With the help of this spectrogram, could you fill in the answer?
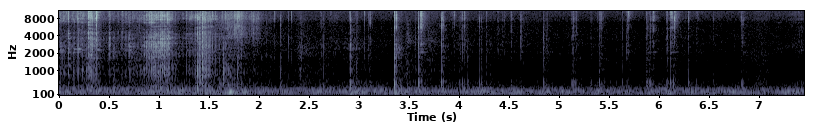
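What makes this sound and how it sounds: A gold-coloured, brass-like twisted metal neck torc, an open solid-rod ring about 15 cm across with flared terminals, is held in both hands near the camera and handled and tapped with fingertips and nails. Quick, bright clicks and light tapping, with some rubbing and scraping, ring out briefly over a steady low hum.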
